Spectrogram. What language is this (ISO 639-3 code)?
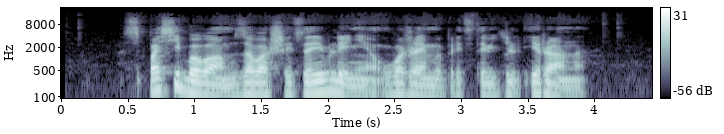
rus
